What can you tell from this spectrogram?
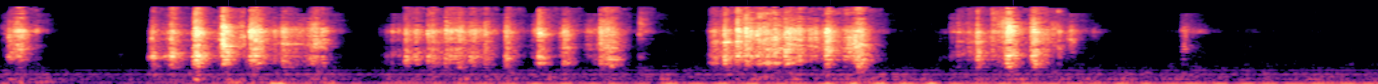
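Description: Metal dessert spoon scraping the flesh out of a peeled potato half, in a series of short, faint scraping strokes about a second apart.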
